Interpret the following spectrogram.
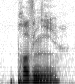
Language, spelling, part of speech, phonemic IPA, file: French, provenir, verb, /pʁɔv.niʁ/, Fr-provenir.ogg
- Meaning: 1. to originate (from) 2. to arise (from)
